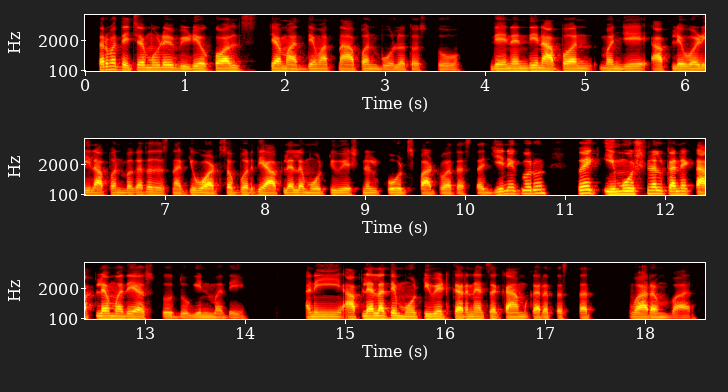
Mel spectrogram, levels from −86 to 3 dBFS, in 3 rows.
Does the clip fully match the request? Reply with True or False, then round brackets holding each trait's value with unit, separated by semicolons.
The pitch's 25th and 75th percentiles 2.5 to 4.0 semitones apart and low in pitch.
True (3.1 semitones; 110 Hz)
